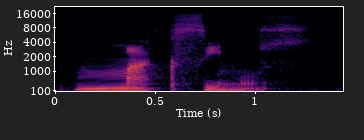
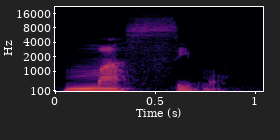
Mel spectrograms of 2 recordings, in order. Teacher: Here we have maximus, greatest in Latin. We have a K and an S, but the final S influenced the K and made it another S, massimo, greatest. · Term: contact assimilation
